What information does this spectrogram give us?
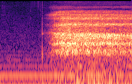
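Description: A deep breath drawn in suddenly, becoming a steady, loud airy rush that lasts about a second over a low, constant hum.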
